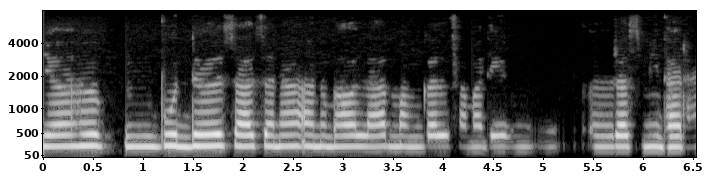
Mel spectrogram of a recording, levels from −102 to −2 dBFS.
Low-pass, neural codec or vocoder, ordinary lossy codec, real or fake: 7.2 kHz; none; none; real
